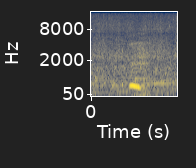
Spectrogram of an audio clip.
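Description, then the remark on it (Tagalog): Steady river water trickles and flows with a continuous rushing hiss as someone washes laundry in the river, broken only by a brief vocal-sounding tone partway through. “Nakakapagod talaga maglaba dito sa ilog na.”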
